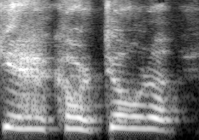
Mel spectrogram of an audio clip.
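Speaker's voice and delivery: high, excited fan cheer. Retold or imitated. Fan greeting the wrestler, excited cheer. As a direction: greet your hero with a cheer. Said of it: "I'm like".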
